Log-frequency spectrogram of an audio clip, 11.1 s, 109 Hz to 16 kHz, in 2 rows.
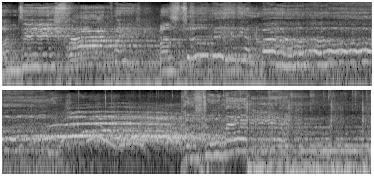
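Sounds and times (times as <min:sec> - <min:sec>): woman singing with vibrato: 0:00.0 - 0:06.5, 0:08.2 - 0:11.0
live pop band: 0:00.0 - 0:11.0.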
